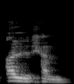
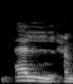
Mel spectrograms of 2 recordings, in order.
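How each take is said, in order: First: The opening vowel is heavy and thick. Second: The opening vowel is light and thin. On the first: The speaker calls it wrong. "لا نقول" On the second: The speaker calls it right. "فهنا الهمزة يا كرام مرققة"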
